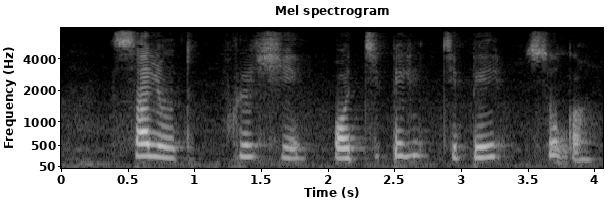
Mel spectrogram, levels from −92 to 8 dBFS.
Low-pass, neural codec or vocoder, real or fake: 7.2 kHz; codec, 16 kHz in and 24 kHz out, 1.1 kbps, FireRedTTS-2 codec; fake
